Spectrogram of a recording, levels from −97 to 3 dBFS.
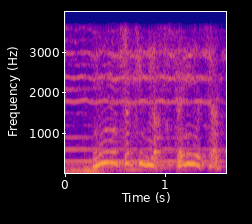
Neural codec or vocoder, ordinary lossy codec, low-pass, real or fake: codec, 44.1 kHz, 7.8 kbps, DAC; none; 3.6 kHz; fake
